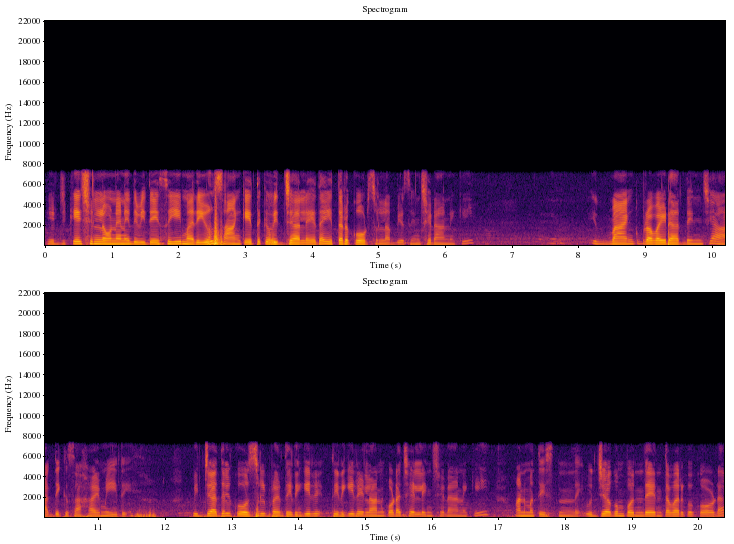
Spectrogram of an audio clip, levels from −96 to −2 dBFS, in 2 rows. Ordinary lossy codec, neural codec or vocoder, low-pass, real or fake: none; none; 7.2 kHz; real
